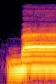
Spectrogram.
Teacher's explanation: এর মাখরাজ হলো আপনার 2 ঠোঁটের বিজা অংশ থেকে আপনি উচ্চারণ করবেন।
